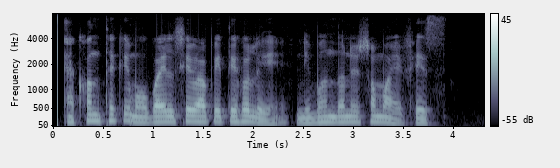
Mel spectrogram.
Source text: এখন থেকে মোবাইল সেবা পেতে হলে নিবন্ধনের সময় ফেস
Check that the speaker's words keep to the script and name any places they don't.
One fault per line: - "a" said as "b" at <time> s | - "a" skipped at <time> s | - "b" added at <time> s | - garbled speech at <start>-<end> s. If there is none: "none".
none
